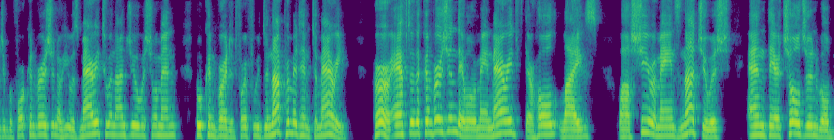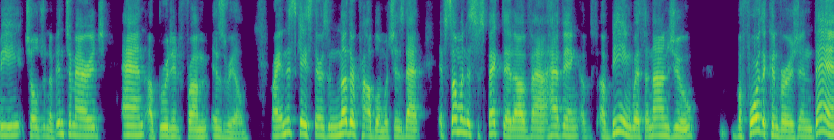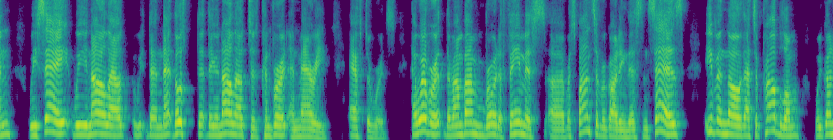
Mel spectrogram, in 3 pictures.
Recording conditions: video call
